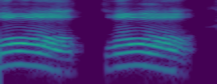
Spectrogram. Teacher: آپ نے طا کے کیس میں بیک آف دا ٹنگ کو اپ رکھنا ہے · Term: ہیوی لیٹر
